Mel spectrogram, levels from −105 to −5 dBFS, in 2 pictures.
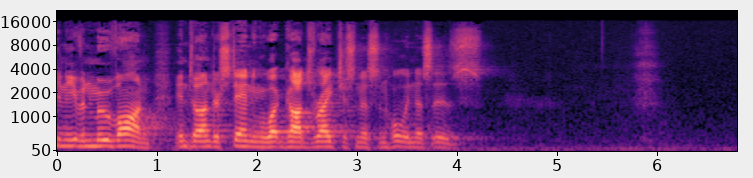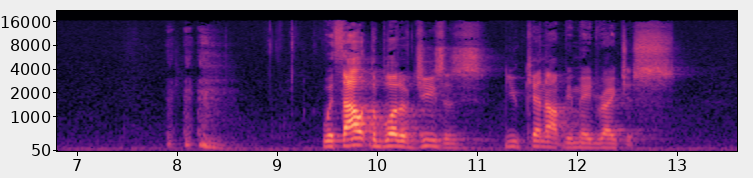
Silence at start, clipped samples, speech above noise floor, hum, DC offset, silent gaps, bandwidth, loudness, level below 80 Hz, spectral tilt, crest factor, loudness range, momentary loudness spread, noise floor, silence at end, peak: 0 s; under 0.1%; 38 dB; none; under 0.1%; none; 17 kHz; -28 LUFS; -70 dBFS; -3 dB/octave; 26 dB; 13 LU; 20 LU; -66 dBFS; 0.65 s; -4 dBFS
